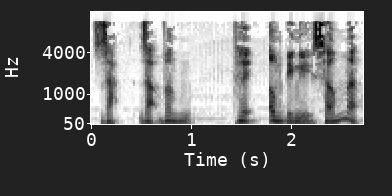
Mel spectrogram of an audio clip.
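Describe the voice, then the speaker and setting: A man's voice: medium pitch, big pitch swings, measured pace, breathy edge, no room sound, soft background music, voice pushed up, full character voice. A man voicing an anxious, deferential young male servant calling out to his master. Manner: eager, deferential, loud calling.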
